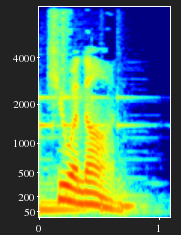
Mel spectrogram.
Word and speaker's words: QAnon: QAnon.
